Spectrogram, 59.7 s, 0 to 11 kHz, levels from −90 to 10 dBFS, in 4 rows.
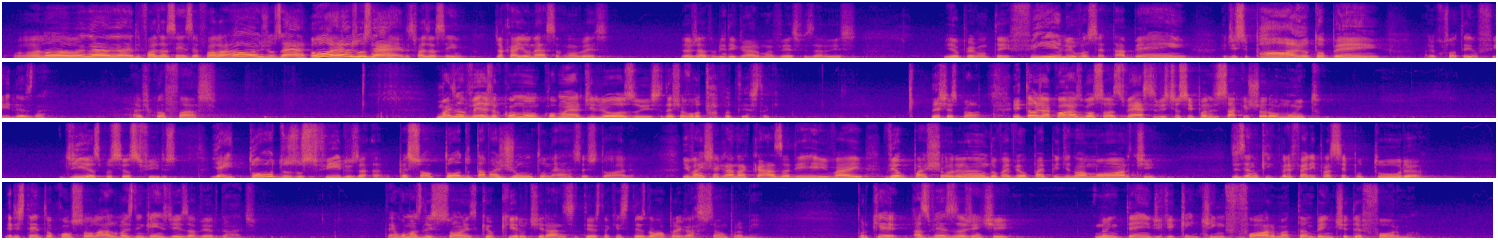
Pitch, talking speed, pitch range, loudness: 210 Hz, 165 wpm, 180-240 Hz, -27 LUFS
